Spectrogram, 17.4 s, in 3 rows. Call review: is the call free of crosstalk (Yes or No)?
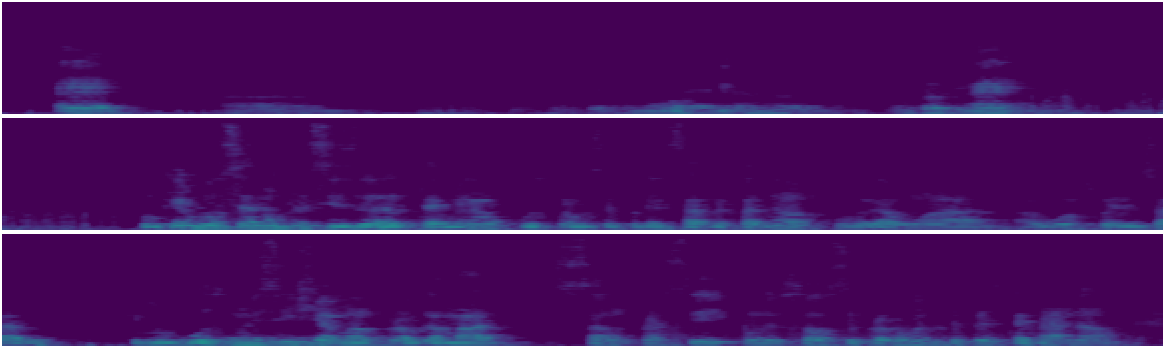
No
